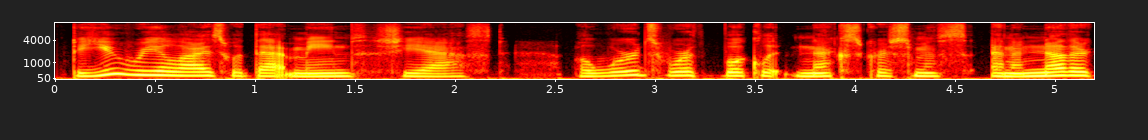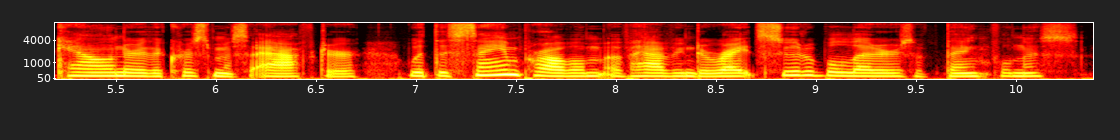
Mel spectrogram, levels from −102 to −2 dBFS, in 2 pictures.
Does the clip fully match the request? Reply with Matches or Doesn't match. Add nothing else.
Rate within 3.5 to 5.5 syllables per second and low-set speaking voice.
Doesn't match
